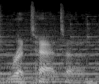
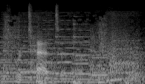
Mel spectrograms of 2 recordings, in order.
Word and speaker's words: Rattata: know please confusing like how many has are in Rattata I mean for me since I played Pokemon for a while I know it's Rattata but some people call ad like an extra syllable Rattata Raticate but there are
